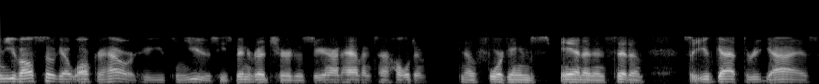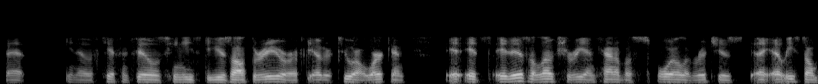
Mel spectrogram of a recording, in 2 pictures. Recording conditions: phone line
